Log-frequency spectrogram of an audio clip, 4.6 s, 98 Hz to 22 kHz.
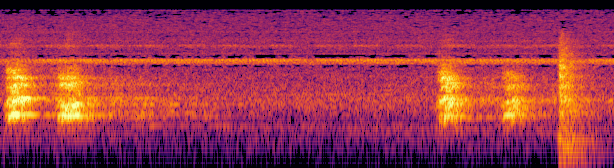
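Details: , a dog running around at night on October 7, 2018, gives two quick barks, falls silent, then barks twice more; a brief sharp click ends it, over a constant high-pitched hum.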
